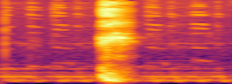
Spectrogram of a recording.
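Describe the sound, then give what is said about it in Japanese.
A single sharp cough bursts out mid-clip, loud and broad against a quiet hum, then fades quickly. “すいませんなんかすごい咳出るな今日。”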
